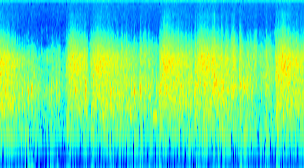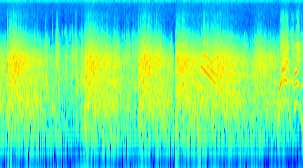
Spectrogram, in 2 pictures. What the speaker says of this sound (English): Which way you shooting, Jason?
